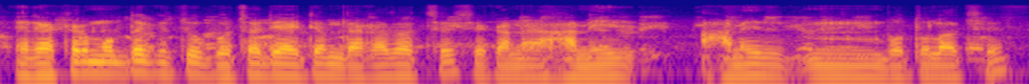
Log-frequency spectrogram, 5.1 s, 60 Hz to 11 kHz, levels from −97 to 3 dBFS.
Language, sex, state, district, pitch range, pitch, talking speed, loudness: Bengali, male, West Bengal, Cooch Behar, 100-110 Hz, 105 Hz, 175 wpm, -20 LUFS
